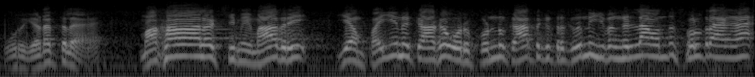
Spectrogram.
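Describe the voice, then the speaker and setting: A man's voice: very high voice, quick pace, pushed and bright, low-quality recording. An actor playing a pompous, domineering middle-aged village headman who dotes on his son, in a 1960s film. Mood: boastful. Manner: boastful and domineering. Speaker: village council president.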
